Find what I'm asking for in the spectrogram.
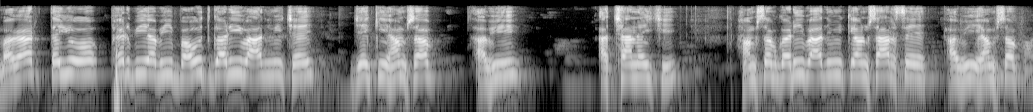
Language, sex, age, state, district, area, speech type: Maithili, male, 60+, Bihar, Muzaffarpur, rural, spontaneous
